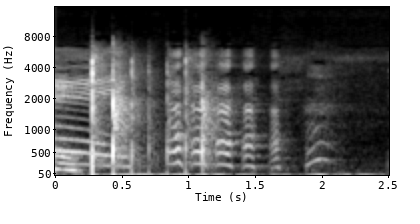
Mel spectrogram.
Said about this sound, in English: Clap. That's a really long clapping sound. Yay! Woo! It's like that tic tac noise.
